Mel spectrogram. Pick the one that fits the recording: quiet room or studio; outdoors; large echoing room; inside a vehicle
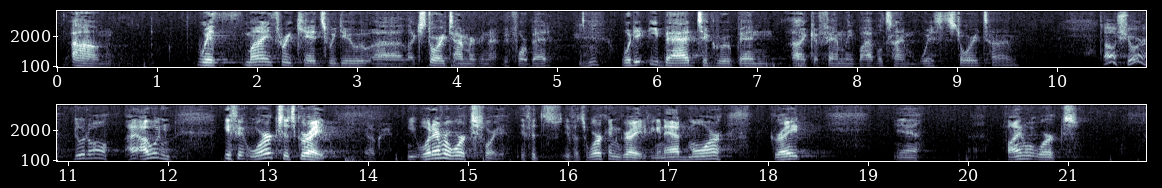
large echoing room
